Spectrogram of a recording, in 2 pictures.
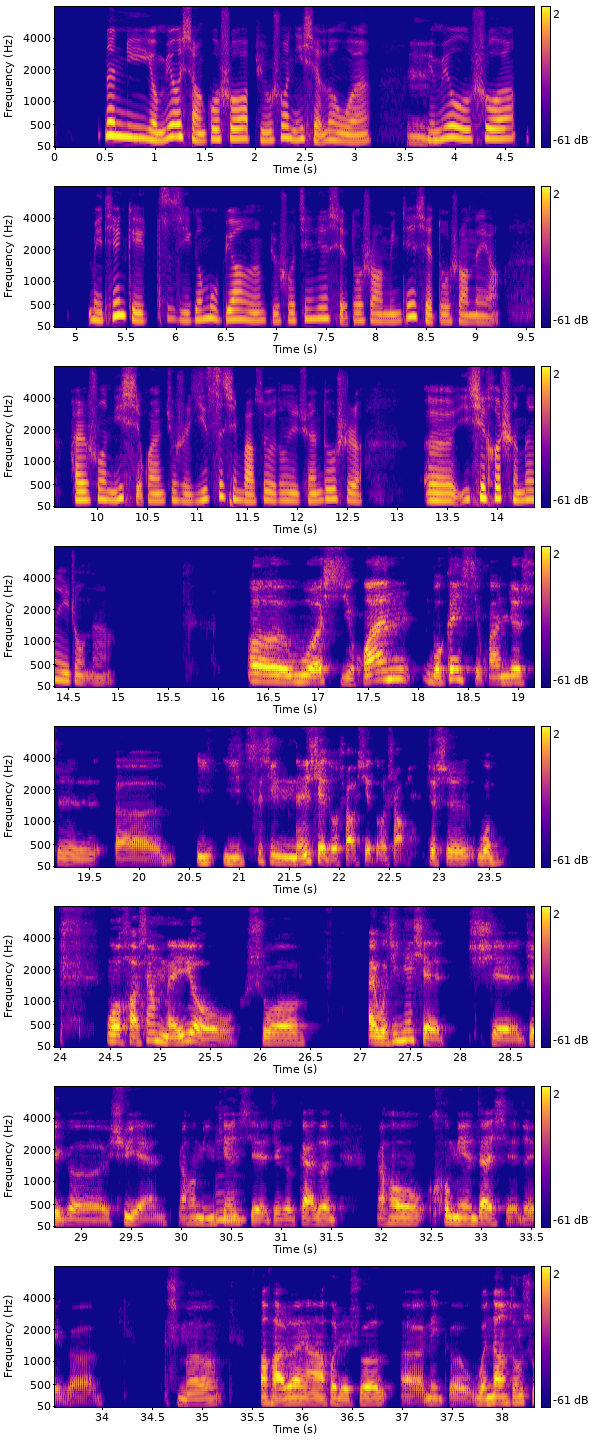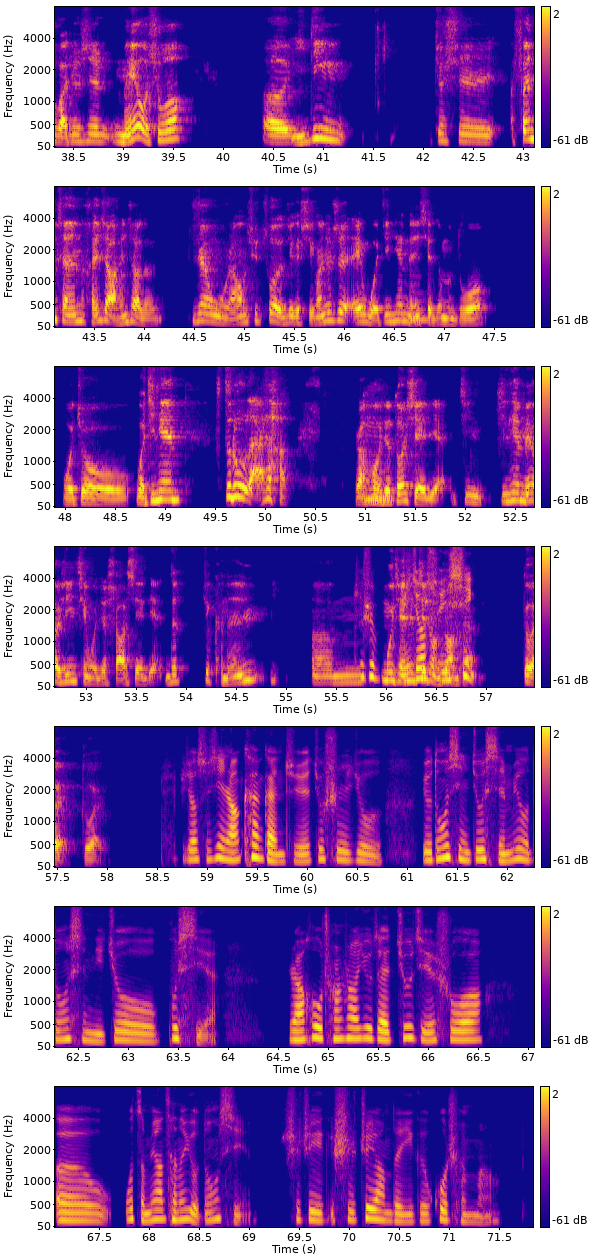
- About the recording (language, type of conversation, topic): Chinese, advice, 我怎样放下完美主义，让作品开始顺畅推进而不再卡住？
- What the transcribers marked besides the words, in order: teeth sucking; lip smack; laughing while speaking: "思路来了"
